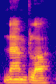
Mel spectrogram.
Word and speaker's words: NAMBLA: He's a convicted pedo, member of the NAMBLA, that's how you say it.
